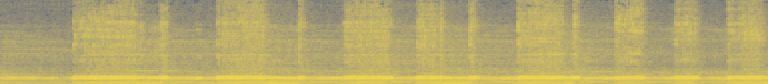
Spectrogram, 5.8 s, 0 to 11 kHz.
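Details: Peugeot 103 RCX moped two-stroke, first start after full engine rebuild and carb cleaning: crisp buzz climbs cleanly through repeated blips and drops back to steady idle; healthy and responsive.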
